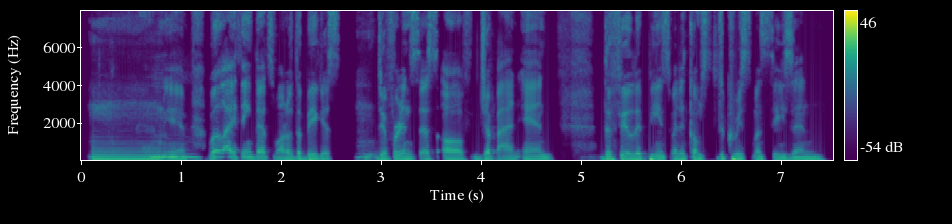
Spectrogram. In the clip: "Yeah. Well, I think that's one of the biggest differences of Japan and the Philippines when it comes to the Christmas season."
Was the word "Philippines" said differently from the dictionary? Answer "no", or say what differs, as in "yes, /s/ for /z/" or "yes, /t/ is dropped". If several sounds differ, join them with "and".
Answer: yes, /s/ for /z/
